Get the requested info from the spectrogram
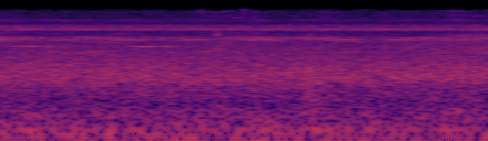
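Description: Steady outdoor background noise: an even hiss with a low rumble beneath and faint, thin high insect tones.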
